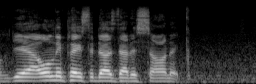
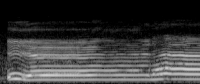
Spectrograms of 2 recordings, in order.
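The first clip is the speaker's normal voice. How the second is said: long, sustained, higher call; drawn-out ballpark announcement; announcer-style name call; 5 semitones higher than usual. Pretend. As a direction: stretch the player's name right out.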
